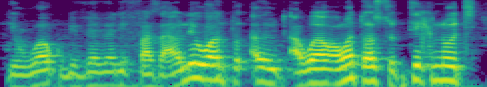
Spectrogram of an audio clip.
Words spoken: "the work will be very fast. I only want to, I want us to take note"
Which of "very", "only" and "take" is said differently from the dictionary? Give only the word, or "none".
only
